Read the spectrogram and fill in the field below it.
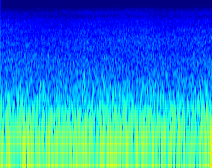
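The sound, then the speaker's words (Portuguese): Heavy, continuous roar of strong, giant ocean waves on an extensive rocky beach with black sand at a cape on the tip of an island in New Zealand, dense and steady with wind buffeting the microphone, no voices present. “E o mar tá bem forte, umas ondas gigantes.”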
